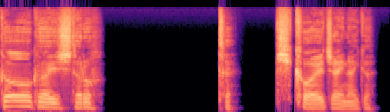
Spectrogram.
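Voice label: Voice win, Japanese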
